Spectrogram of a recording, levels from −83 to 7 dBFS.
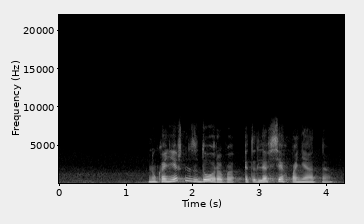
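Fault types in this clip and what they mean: No fault types are present in this clip, which comes through an Opus call path whose audio band ends at about 8 kHz.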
